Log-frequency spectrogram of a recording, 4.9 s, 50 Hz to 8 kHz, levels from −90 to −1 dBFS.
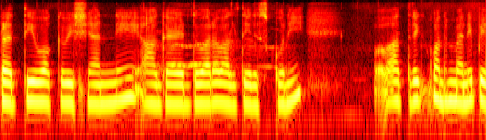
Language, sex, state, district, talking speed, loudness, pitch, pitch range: Telugu, female, Andhra Pradesh, Srikakulam, 150 wpm, -19 LUFS, 200 Hz, 195-215 Hz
